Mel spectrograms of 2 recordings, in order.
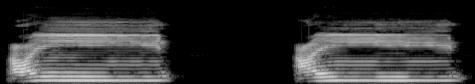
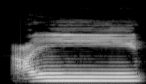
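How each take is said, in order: First: عین held within its limit, opening not overdone; correct restrained version. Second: عین with an overlong, exaggerated opening; wrong overdone version. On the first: Teacher showing students the proper عین, measured and held. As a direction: hold عین long but keep the start restrained. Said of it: "عین نہیں،". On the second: Teacher showing students how not to say عین, overdone. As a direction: overdo the start of عین on purpose. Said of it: "آپ نے اس طرح نہیں پڑھنا". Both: Shown as a demonstration.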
